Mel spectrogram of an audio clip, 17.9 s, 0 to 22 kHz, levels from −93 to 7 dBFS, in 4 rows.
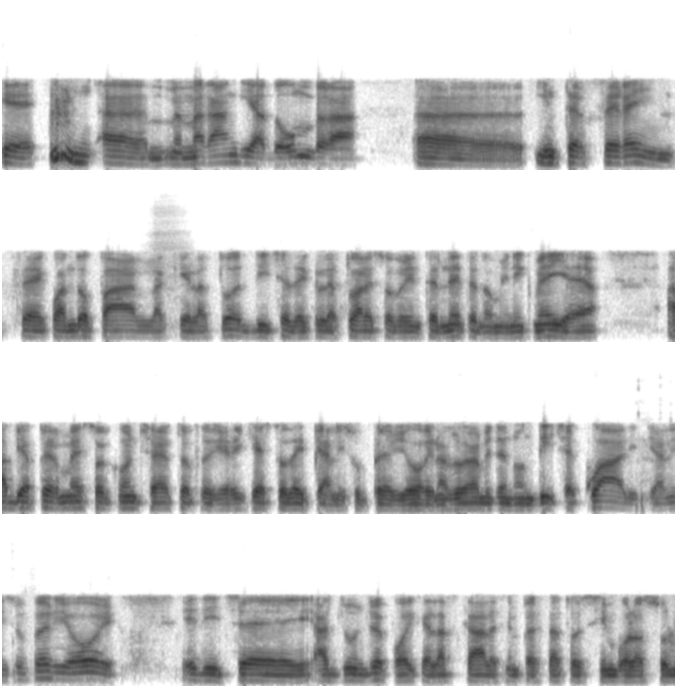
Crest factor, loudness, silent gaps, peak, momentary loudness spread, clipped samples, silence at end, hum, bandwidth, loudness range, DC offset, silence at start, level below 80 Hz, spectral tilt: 18 dB; -23 LUFS; none; -4 dBFS; 6 LU; under 0.1%; 0 s; none; 4.6 kHz; 1 LU; under 0.1%; 0 s; -66 dBFS; -8.5 dB/octave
